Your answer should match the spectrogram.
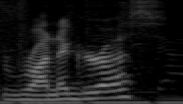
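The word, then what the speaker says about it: Runerigus: It's Runegrus.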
